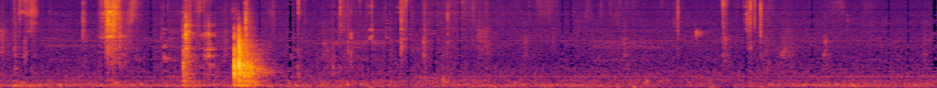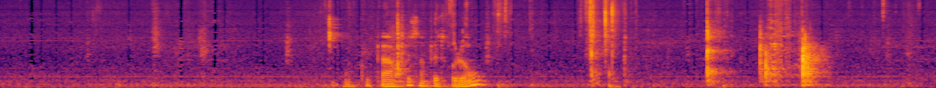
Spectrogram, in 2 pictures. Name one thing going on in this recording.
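A knife taps and knocks against a wooden cutting board.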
